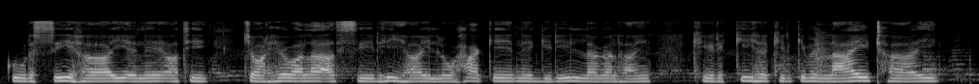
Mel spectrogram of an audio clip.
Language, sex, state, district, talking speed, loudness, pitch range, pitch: Bajjika, male, Bihar, Vaishali, 135 wpm, -25 LUFS, 140-160 Hz, 150 Hz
